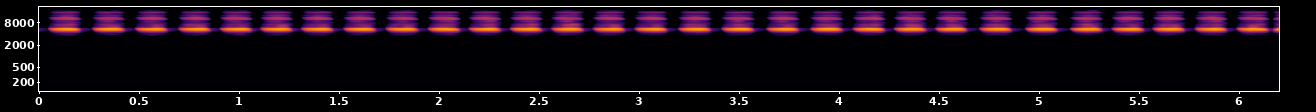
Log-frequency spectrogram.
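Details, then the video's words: Steady cricket chirps, high and clear, pulsing about four to five times per second without pause across the stretch; a faint higher overtone accompanies each note and nothing else intrudes. "Cricket Chirping Sounds"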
